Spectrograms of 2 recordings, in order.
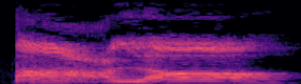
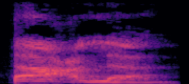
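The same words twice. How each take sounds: First: The ayn and lam sound heavy and deep. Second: The ayn and lam sound light and relaxed. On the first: The speaker calls it wrong. "Please don't say أعلى. The ayn is not heavy, nor is the lam" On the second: The speaker calls it right. "Relax the mouth"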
